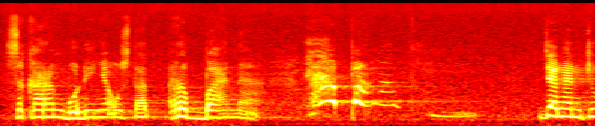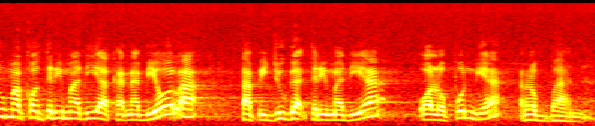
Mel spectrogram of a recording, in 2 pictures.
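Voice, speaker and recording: A man's voice: unhurried, gravelly. A man preaching an emphatic dawn sermon in a mosque, speaking directly to the men of the congregation. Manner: acts out quoted prayers in loud, high cries. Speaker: ustadz preacher. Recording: reverberant mosque hall with faint hiss.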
